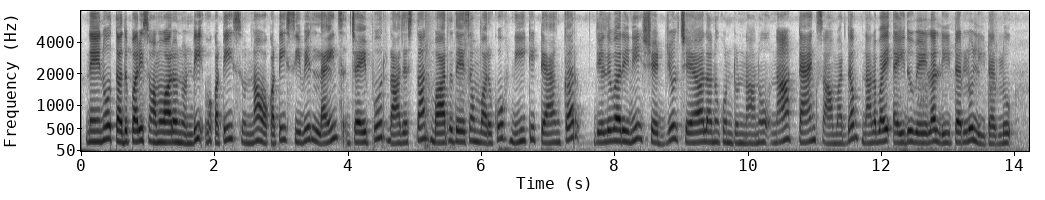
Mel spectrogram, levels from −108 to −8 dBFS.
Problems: background sounds at intervals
